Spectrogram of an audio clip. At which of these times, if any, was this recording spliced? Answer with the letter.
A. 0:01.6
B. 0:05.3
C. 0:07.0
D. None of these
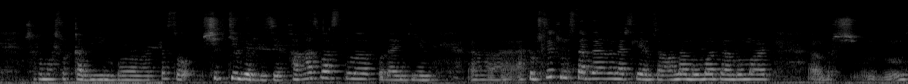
A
